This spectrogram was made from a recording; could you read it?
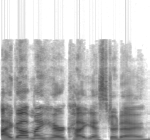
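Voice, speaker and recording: Woman reading practice sentences, very clean voice, no room sound at all, slow and even. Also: medium pitch, no room sound, studio quality. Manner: clear, even, deliberate delivery of short sentences. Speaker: English practice reader.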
